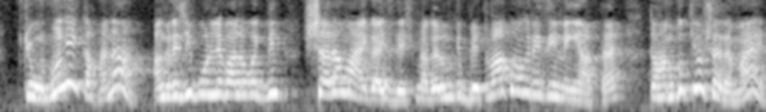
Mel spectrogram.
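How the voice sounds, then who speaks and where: A woman's pitch swings very widely as she keeps to a moderate pace. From Bihar, Magadh region. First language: Magahi (speaking Hindi). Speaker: political party spokesperson. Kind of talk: heated TV debate. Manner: animated.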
